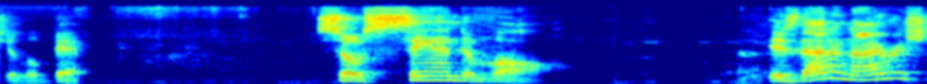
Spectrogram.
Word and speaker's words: Sandoval: So it's actually pronounced like Sandoval. Yeah, but I say it like a white guy from Wisconsin, so I say Sandoval.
